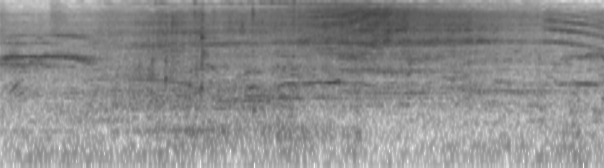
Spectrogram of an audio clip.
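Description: A roller coaster train rumbles and clatters past on its track.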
